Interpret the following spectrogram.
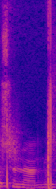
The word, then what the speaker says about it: tsunami: आपको सुनामी की spelling learn करनी है TSUNAMI। बच्चों इसमें टी साइलेंट होता है।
